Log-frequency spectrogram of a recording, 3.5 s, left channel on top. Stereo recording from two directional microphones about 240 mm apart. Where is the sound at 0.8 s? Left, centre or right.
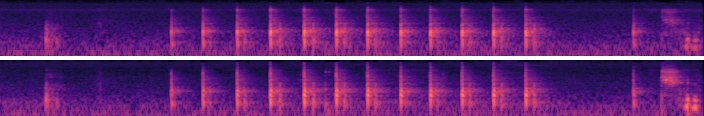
Centre.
